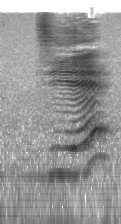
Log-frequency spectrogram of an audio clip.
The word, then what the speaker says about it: 节: 절은 지에 해주시면 됩니다.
